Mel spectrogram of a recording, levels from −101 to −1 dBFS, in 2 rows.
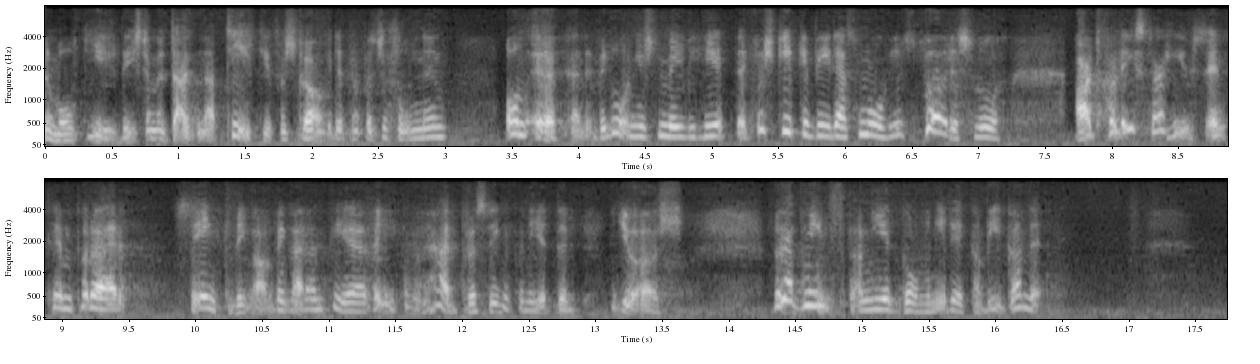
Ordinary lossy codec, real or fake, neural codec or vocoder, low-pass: none; fake; codec, 16 kHz, 1.1 kbps, Voila-Tokenizer; none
